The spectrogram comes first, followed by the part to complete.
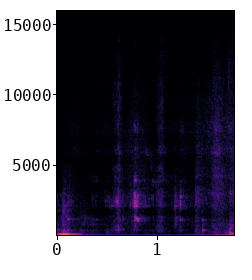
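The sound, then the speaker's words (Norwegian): Someone chews a bite of apple, with a handful of soft, wet crunches in an uneven rhythm. It's fairly quiet, and no one speaks. “Skal folk bare høre på at du er et eple?”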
